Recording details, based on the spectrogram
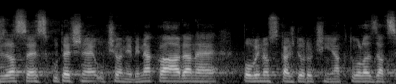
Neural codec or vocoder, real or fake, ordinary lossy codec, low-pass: vocoder, 44.1 kHz, 128 mel bands, Pupu-Vocoder; fake; AAC, 48 kbps; 14.4 kHz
